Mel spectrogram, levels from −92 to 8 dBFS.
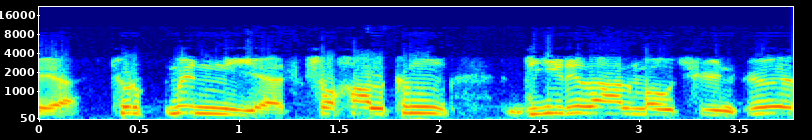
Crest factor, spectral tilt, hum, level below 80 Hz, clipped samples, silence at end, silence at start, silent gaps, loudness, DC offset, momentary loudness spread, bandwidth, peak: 10 dB; -7.5 dB/octave; none; -56 dBFS; under 0.1%; 0 s; 0 s; none; -19 LUFS; under 0.1%; 5 LU; 5 kHz; -8 dBFS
